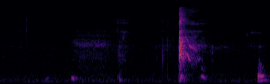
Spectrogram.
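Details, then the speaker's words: Three-day-old newborn with hiccups gives a single sharp, high sneeze, preceded by small breathy sounds and followed by a brief soft vocal sound. "they make me sneeze good one hi K hi baby hi they suck don't yeah nobody likes the hiccups"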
